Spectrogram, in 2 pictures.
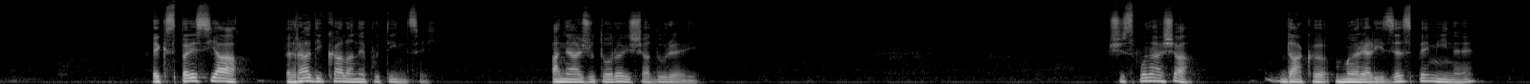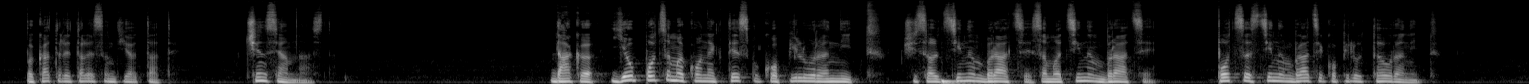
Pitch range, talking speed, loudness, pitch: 105-135 Hz, 100 wpm, -25 LUFS, 115 Hz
